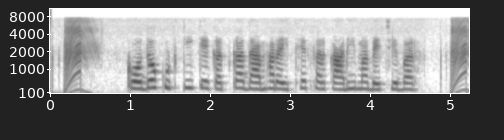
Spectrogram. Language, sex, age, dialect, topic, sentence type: Chhattisgarhi, female, 18-24, Central, agriculture, question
